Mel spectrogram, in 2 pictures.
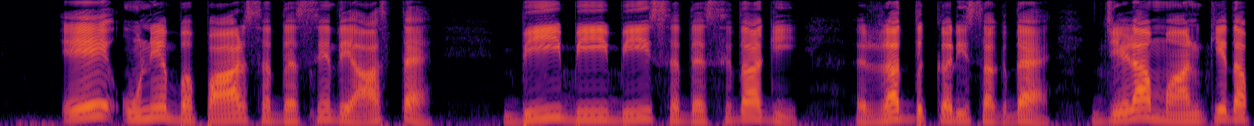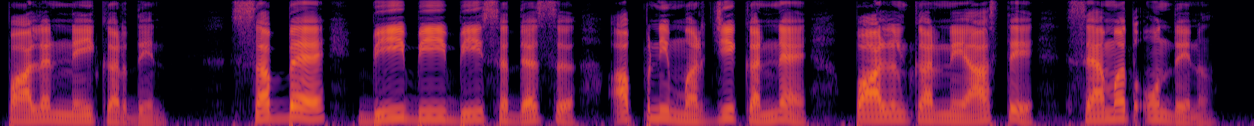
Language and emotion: Dogri, neutral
